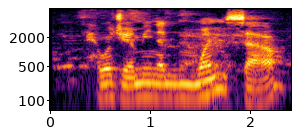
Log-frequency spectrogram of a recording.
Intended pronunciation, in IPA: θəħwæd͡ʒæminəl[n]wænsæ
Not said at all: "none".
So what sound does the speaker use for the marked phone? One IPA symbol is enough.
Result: m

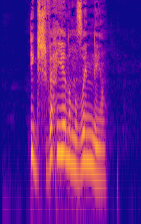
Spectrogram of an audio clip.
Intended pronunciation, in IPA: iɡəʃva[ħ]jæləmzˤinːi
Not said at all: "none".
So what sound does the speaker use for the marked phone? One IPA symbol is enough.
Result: ħ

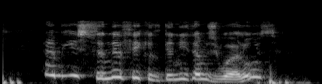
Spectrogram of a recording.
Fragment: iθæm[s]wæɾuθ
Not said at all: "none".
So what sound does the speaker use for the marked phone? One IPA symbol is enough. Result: z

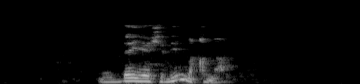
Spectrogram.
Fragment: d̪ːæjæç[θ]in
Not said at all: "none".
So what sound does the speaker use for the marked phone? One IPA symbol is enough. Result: ð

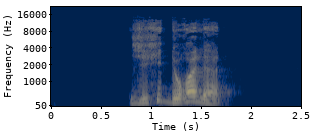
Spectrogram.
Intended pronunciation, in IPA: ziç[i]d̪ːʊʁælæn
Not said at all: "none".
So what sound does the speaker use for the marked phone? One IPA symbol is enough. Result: i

